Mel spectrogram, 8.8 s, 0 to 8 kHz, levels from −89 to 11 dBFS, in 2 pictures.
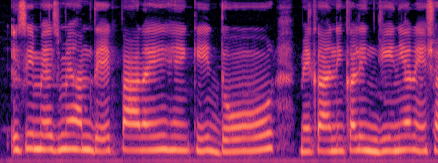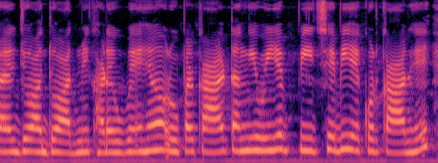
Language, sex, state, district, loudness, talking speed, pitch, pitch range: Hindi, female, Jharkhand, Jamtara, -13 LUFS, 210 wpm, 230 Hz, 220-250 Hz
